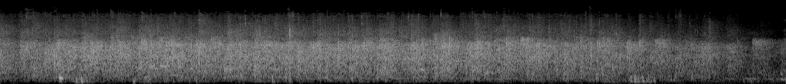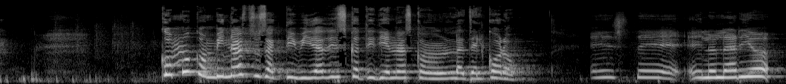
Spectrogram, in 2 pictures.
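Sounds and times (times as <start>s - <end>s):
audience applause: 0.0s - 8.1s
speech: 10.1s - 13.2s, 13.8s - 15.7s.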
